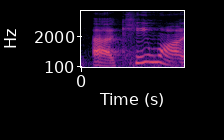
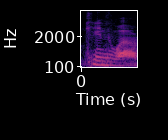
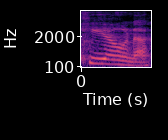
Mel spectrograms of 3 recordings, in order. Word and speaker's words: quinoa: question is always like how do you cook quinoa right and how do you say it i said quinoa what did you say okay good yeah so this is not kiona no kyo yeah exactly so it's very simple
